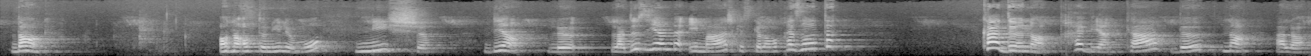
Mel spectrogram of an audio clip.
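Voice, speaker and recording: A woman with a Moroccan accent gives a lesson to young schoolchildren, her voice high and her pace unhurried. She praises often and breaks words into syllables one at a time. The recording has a noticeable room echo. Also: expressive, a little mellow. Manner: slow, clear, encouraging, sounds out syllables. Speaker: primary school teacher.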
